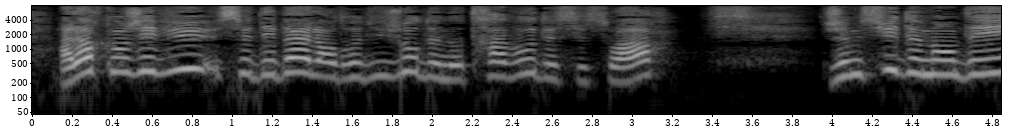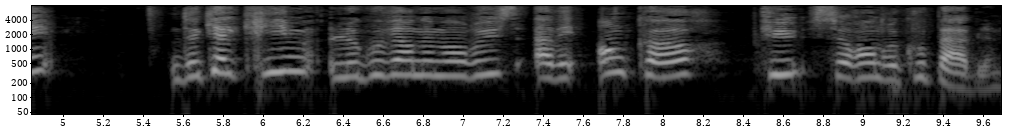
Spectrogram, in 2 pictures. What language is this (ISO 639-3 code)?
fra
